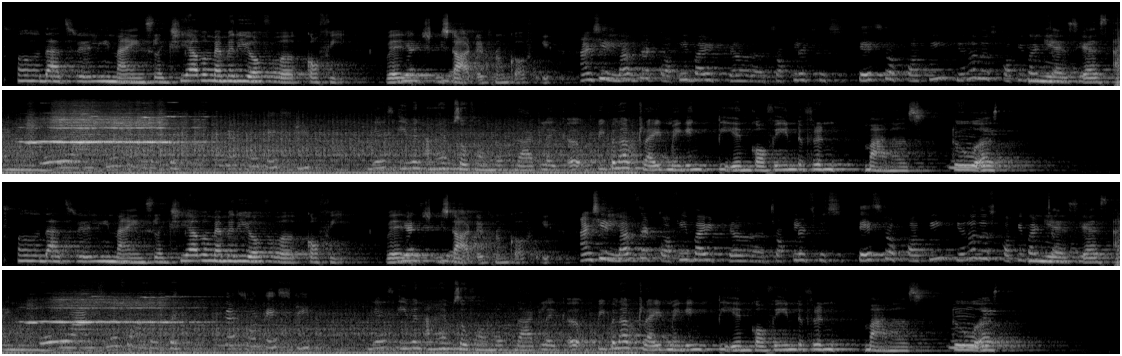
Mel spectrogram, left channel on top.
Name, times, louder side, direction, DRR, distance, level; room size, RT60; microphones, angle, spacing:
voice 1, 0.2-3.4 3.8-4.1 4.3-5.5 10.3-11.7 14.8-20.4 20.7-21.1, left 1 dB, 15° left, 6 dB, 1.6 m, -32 dB
voice 2, 3.9-4.6 5.8-10.6 11.5-13.0 13.3-14.3 20.6-21.1, right 2 dB, 60° right, 5 dB, 3.0 m, -36 dB
Idling / Squeak, 11.1-17.5, left 4 dB, 45° left, 1.6 m, -29 dB
29.5 x 25.0 x 7.4 m, 1.3 s
head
